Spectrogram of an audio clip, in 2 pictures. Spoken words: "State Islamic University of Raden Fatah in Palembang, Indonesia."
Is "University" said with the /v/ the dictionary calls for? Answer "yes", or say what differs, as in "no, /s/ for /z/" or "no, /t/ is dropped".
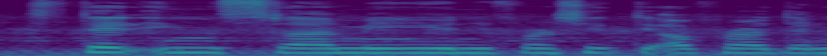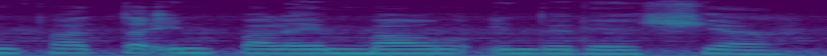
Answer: no, /f/ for /v/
